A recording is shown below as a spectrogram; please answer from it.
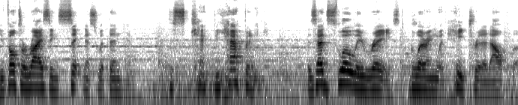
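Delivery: ordinary delivery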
